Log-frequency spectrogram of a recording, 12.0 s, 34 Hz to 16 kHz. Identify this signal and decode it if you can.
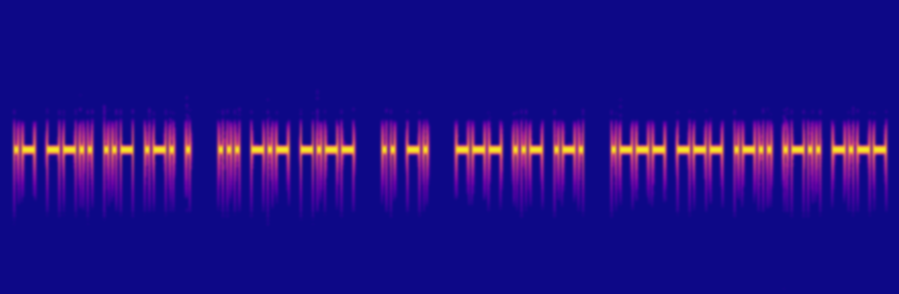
Morse code, heard as a keyed tone, about 22 wpm, 700 Hz. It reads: AZURE SKY IN OUR JOLLY
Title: Pangram Challenge v2 - 22wpm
